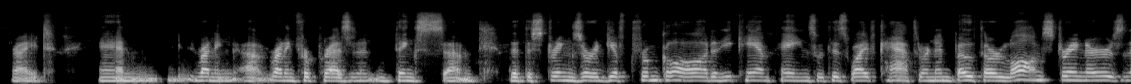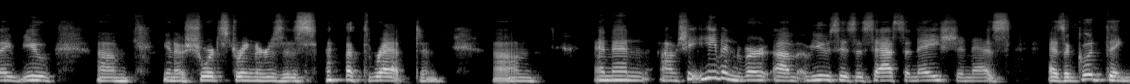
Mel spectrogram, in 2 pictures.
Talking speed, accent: 155 wpm, American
